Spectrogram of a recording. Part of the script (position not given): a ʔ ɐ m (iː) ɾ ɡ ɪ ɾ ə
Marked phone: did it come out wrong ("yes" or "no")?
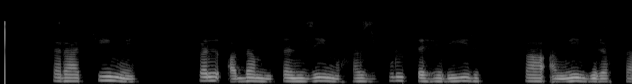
no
